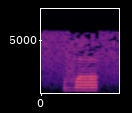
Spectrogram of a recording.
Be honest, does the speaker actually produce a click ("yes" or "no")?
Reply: no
